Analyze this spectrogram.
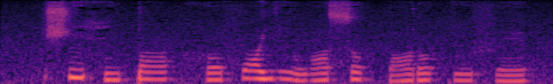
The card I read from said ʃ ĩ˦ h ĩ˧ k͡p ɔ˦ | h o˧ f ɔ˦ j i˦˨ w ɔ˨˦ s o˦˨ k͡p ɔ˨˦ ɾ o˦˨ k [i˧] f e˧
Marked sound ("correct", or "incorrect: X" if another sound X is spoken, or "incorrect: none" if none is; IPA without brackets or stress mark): correct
